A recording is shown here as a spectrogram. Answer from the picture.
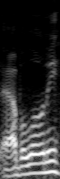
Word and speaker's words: Abalone: There's a game called, I'd pronounce it abalone. It's spelled like the seafood, Abalone.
